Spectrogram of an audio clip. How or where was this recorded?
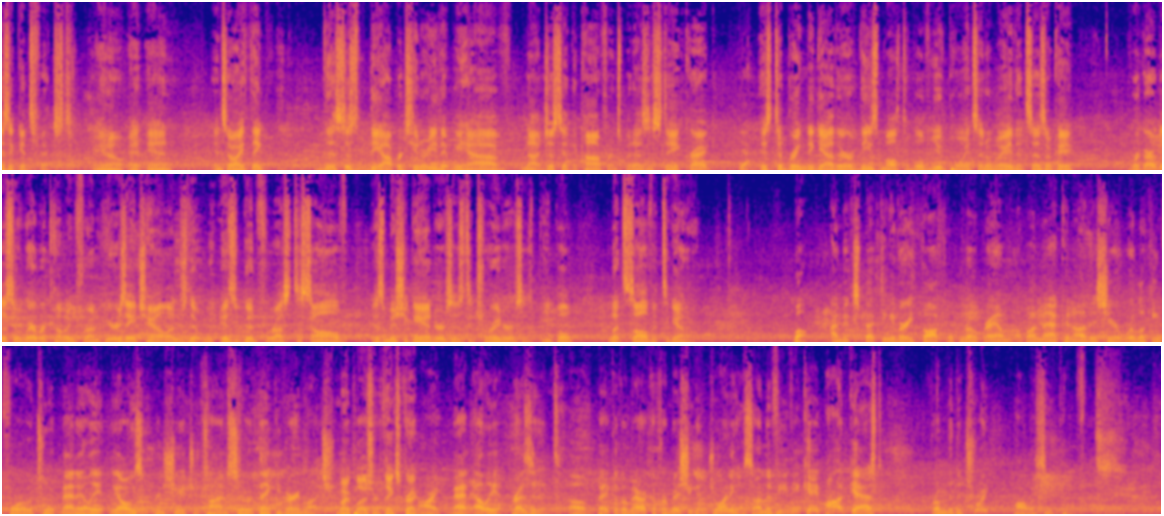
busy venue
